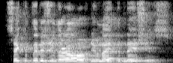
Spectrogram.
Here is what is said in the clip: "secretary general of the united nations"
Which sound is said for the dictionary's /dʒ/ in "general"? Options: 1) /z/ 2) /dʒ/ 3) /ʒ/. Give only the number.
1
